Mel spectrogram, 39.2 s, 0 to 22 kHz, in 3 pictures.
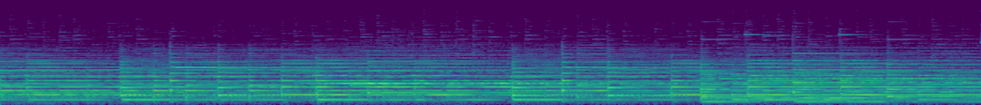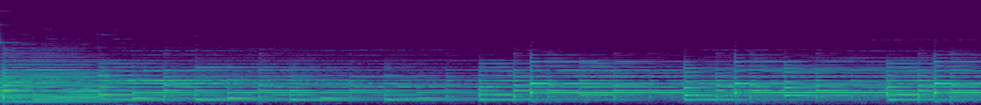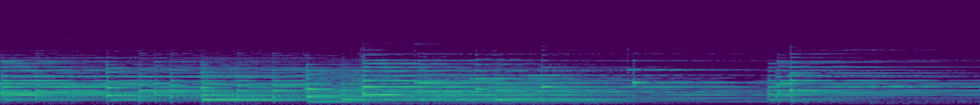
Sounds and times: Music: 0.0 - 39.2.

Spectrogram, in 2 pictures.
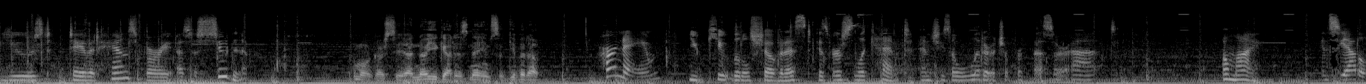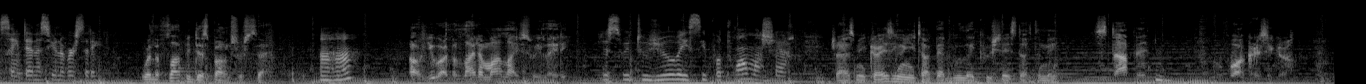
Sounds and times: Music: 0.0 - 27.0.

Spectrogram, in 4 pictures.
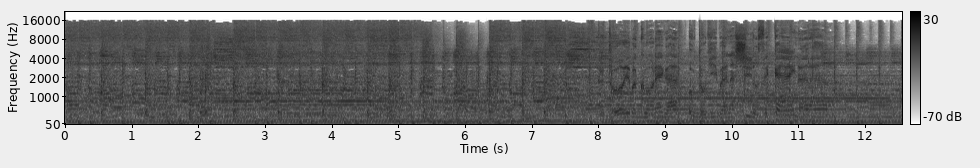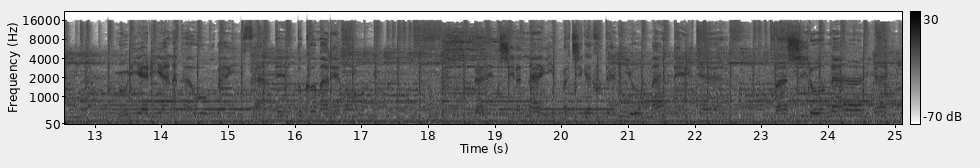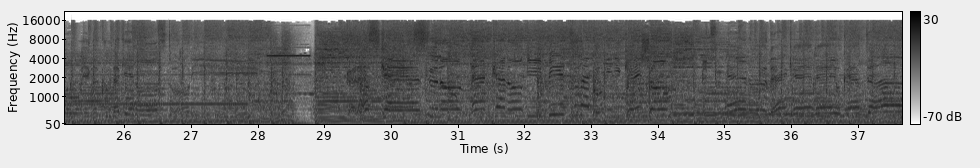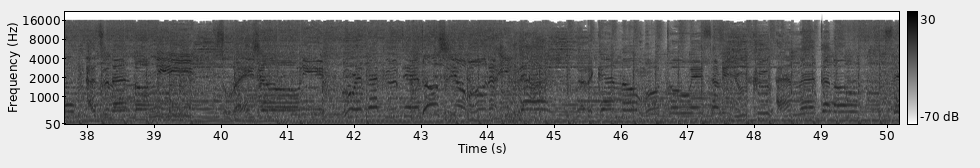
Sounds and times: Music: 0.0 - 50.1.

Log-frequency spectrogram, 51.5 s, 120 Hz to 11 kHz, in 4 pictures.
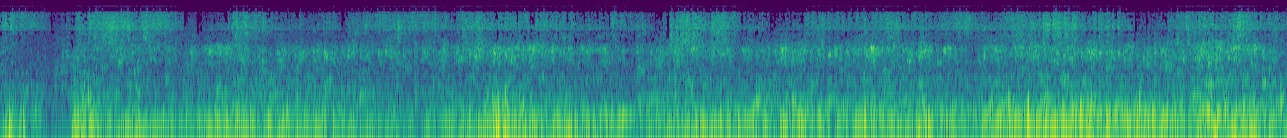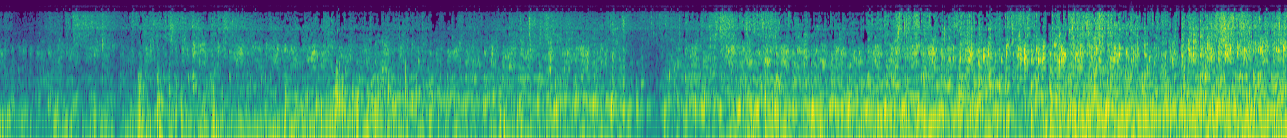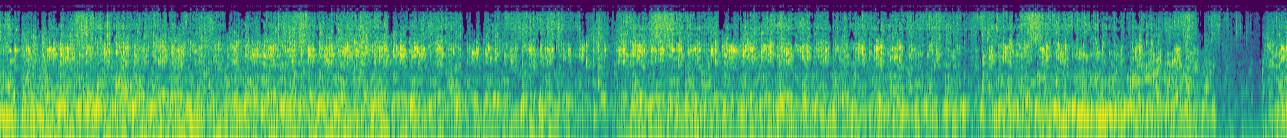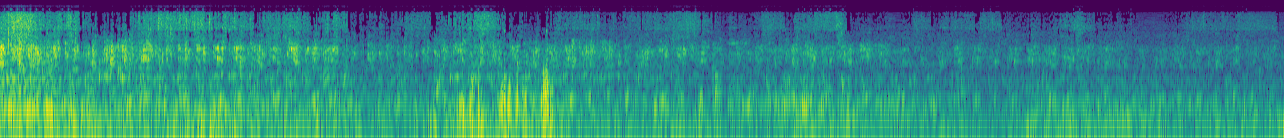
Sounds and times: Vehicle: 0.0 - 51.4.

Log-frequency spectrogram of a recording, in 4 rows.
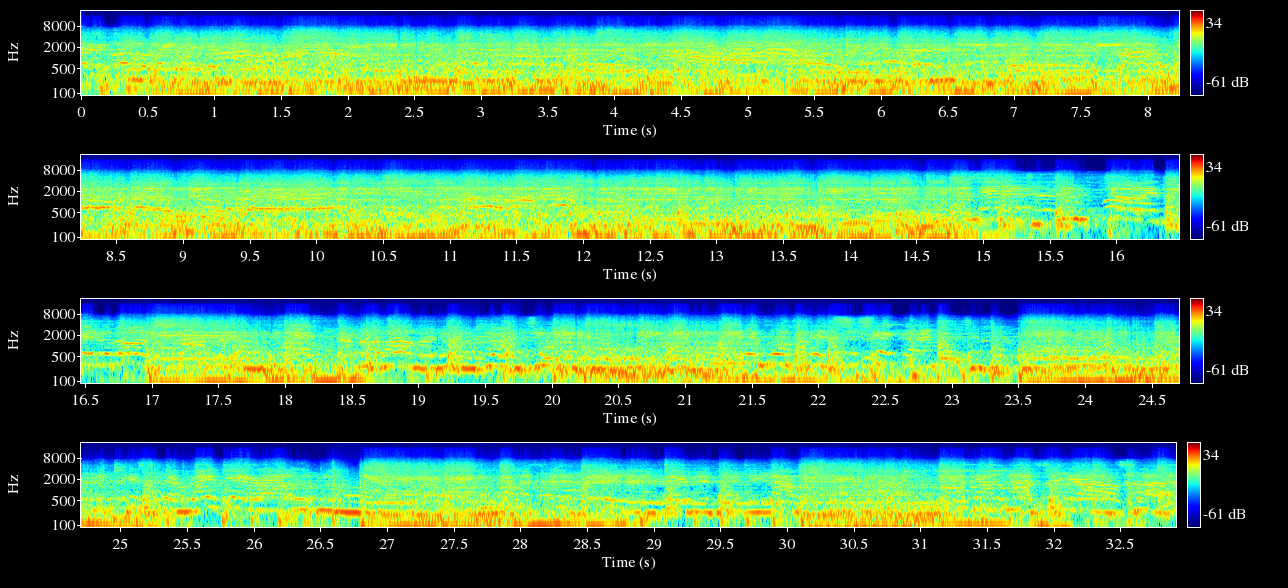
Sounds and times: Music: 0.0 - 32.9.

